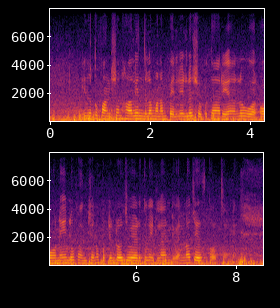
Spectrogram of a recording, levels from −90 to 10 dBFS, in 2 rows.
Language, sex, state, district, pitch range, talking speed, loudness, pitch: Telugu, female, Andhra Pradesh, Guntur, 190-200 Hz, 105 wpm, -15 LUFS, 195 Hz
